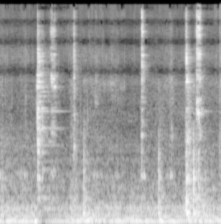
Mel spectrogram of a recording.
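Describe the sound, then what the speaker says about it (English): A spoon stirs a cinnamon-spiced butter sauce in a pan, with irregular metallic scrapes and clinks over a low, continuous sizzle close by. "then go ahead and just stir that all together"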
